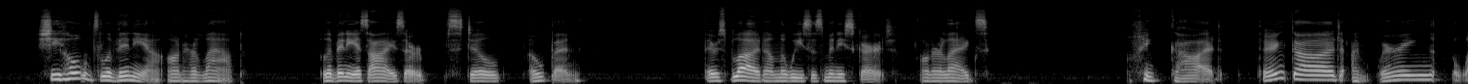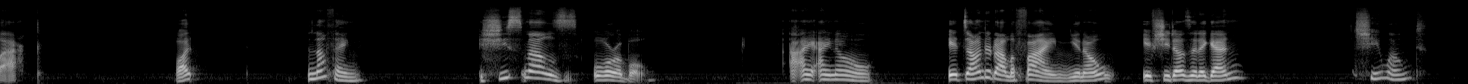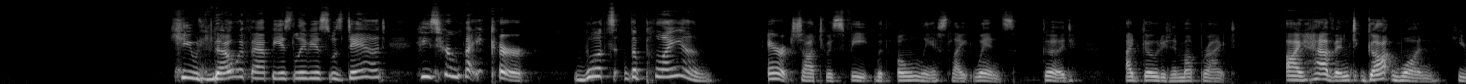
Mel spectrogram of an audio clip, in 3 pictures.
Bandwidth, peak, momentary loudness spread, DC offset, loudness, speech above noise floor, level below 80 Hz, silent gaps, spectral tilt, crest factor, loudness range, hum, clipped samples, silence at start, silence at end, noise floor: 16 kHz; -6 dBFS; 13 LU; under 0.1%; -25 LUFS; 59 dB; -68 dBFS; none; -4.5 dB/octave; 20 dB; 9 LU; none; under 0.1%; 0.4 s; 0 s; -83 dBFS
